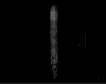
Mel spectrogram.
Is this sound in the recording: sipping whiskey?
yes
